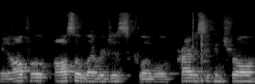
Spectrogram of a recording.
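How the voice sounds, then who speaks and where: The man's voice is somewhat breathy. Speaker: privacy activist workshop presenter. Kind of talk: online workshop presentation. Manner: fast; halting, many fillers.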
